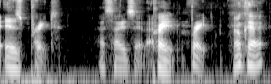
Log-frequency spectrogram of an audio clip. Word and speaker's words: Pret: box cutter whatever and I discovered something yes PR ET a credit not pronounced Preta prate no no a sound in in according to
